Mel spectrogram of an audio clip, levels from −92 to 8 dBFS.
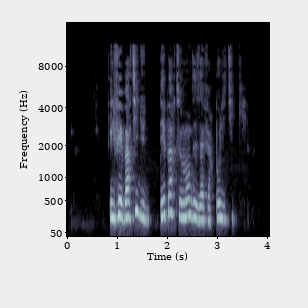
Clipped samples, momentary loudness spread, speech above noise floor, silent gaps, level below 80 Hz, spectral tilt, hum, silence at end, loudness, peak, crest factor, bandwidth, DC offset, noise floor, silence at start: under 0.1%; 10 LU; 50 dB; none; -74 dBFS; -5 dB/octave; none; 0.75 s; -25 LUFS; -10 dBFS; 16 dB; 11.5 kHz; under 0.1%; -74 dBFS; 0.85 s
